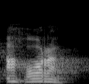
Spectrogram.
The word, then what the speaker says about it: agora: Kota Yunani di center itu ada agora. Nah, saya diberitahu oleh orang yang ahli bahasa Yunani kuno atau klasik, katanya bacanya ahora.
